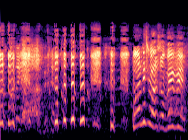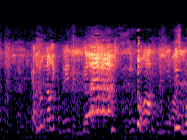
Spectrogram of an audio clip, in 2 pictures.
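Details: Goat giving weird, funny vocalisations: a strongly quavering, vibrato-laden bleat in the middle and shorter wavering calls later, mixed with people talking and chuckling.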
